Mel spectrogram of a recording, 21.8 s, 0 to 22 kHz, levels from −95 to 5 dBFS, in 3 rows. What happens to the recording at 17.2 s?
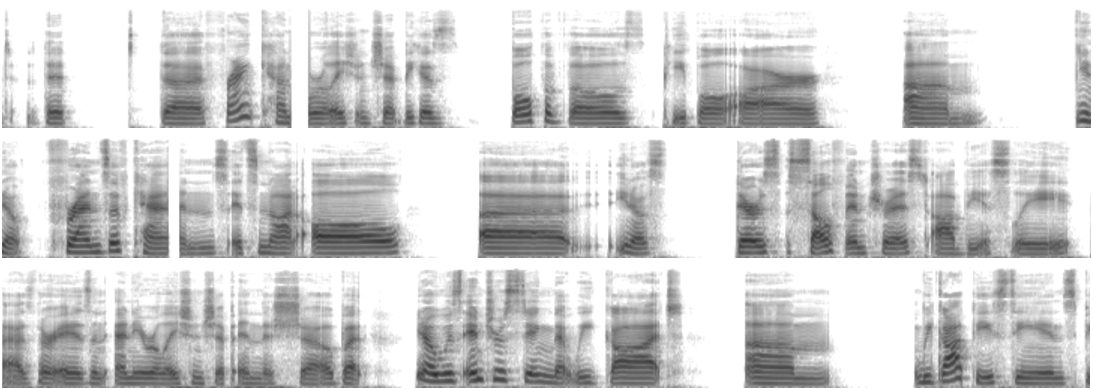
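Nothing goes wrong at 17.2 s; the speech continues through that point intact, with no dropout, click or distortion.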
